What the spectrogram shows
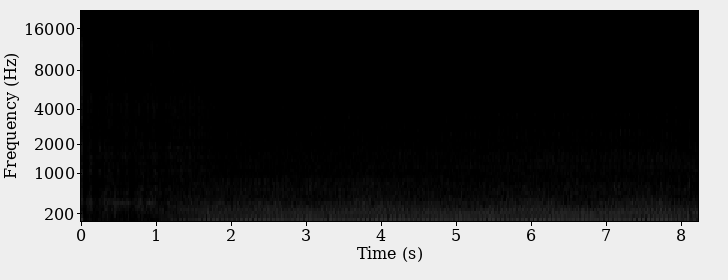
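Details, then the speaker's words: Opel/Vauxhall Astra H 1.8 with engine light on: heavy, shaking idle with a lumpy low pulse about four a second, no smooth beat; codes show misfire on cylinders one and four plus camshaft position and exhaust faults. "Yeah, it's running really hard but really intense. The airbox practically jumps right out at you. You just can't miss it. It's that pronounced."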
